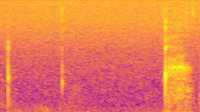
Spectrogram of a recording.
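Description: A pause in a man's talk: low room noise with a couple of faint small clicks, then his voice starting again near the end.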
